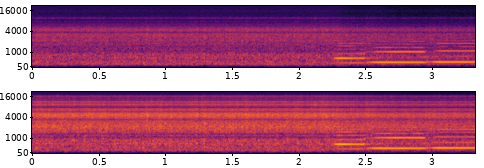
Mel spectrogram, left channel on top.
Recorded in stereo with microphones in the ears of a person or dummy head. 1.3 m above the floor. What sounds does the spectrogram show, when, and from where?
0.0 s running water: 60° right (ahead or behind)
2.3 s a flute: 45° right (ahead or behind)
